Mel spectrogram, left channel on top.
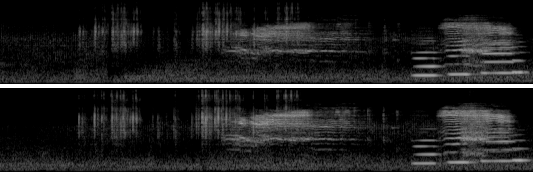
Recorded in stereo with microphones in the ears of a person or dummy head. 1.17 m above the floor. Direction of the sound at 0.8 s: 45° right (ahead or behind).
